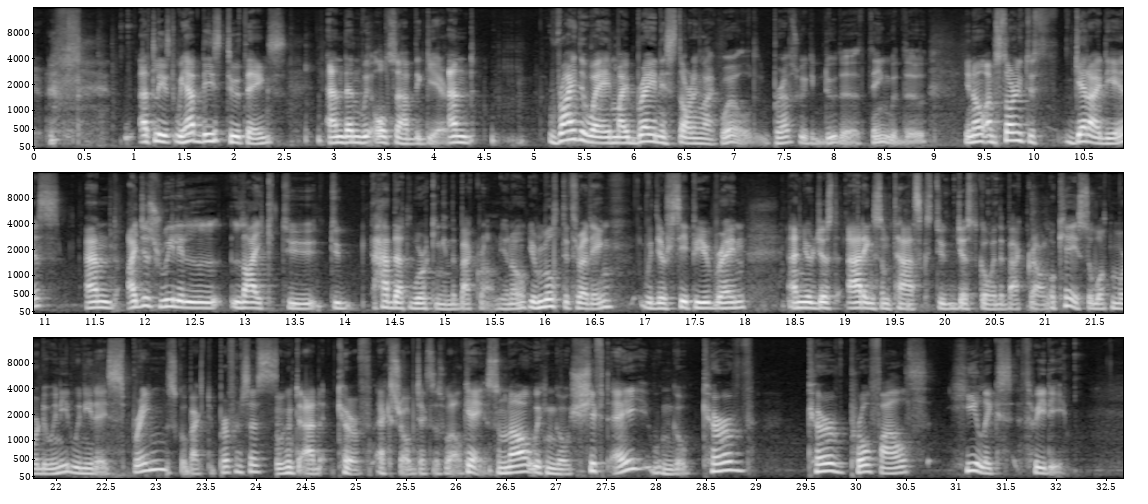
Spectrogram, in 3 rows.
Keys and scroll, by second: 0.5 alt+a, 3.2 alt+a, 5.5 alt+a, 11.6 alt+a, 19.5 alt+a, 20.7 alt+a, 26.1 Tab, 26.1 x, 27.1 shift+a.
